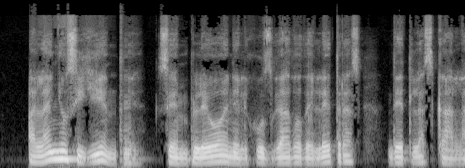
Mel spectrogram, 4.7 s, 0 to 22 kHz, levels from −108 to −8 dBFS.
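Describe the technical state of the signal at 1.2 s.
Repeated packet loss (robotic sound) covers 1.13 to 1.33 s, just before "se empleó en el". Five gaps, up to 24 ms each, are filled by stretching the previous sound across half the span, so it sounds choppy. A spectrogram shows frozen, smeared slices, and the waveform shows repeated cycles.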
